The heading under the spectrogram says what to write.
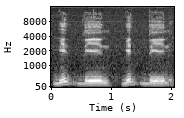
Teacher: ditemukan ujung lidah dengan gigi atas atau ujung gigi atas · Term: makhraj dal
